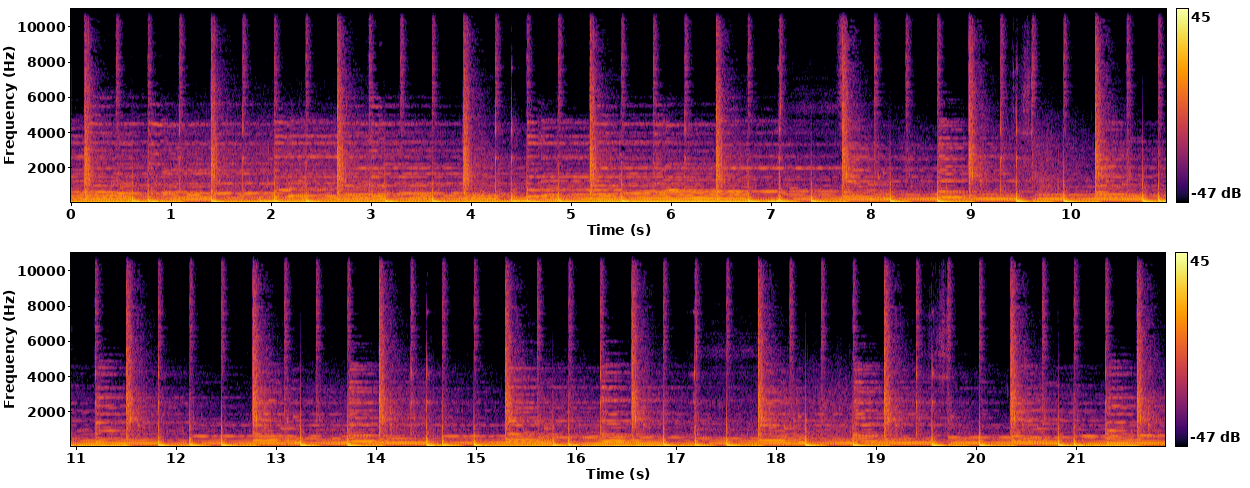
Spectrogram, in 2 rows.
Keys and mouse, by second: 3.4 ctrl+alt+click, 5.5 shift+click, 8.7 typing, 9.4 ctrl+alt+click, 10.6 typing, 19.5 double click.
